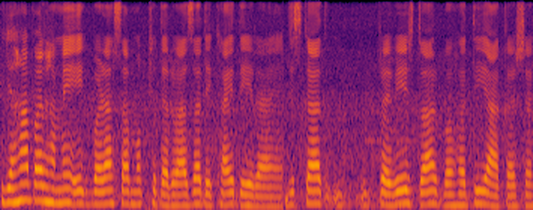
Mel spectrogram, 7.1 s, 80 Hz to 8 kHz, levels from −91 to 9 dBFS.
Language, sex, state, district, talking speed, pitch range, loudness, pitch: Hindi, female, Jharkhand, Jamtara, 160 wpm, 155-180 Hz, -19 LUFS, 170 Hz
